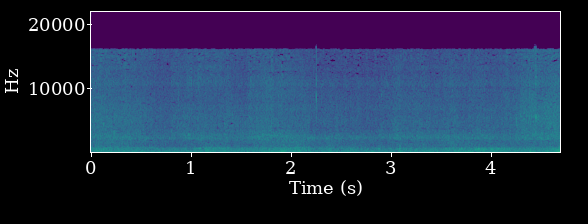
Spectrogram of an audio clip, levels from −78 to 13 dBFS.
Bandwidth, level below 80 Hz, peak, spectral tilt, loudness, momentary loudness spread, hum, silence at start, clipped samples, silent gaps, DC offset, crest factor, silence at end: 16.5 kHz; -46 dBFS; -12 dBFS; -3 dB/octave; -29 LUFS; 3 LU; none; 0 s; under 0.1%; none; under 0.1%; 18 dB; 0 s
